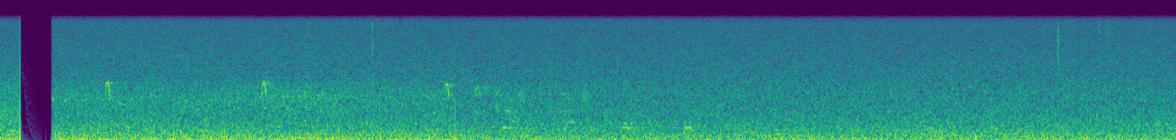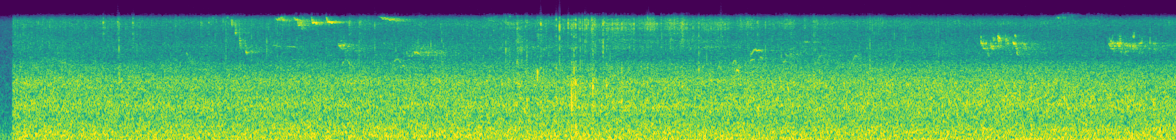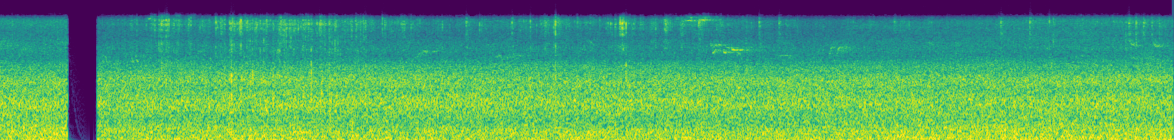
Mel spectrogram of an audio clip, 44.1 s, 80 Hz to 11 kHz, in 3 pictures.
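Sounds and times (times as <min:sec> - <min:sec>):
steady outdoor hiss: 0:00.0 - 0:44.0
faint bird chirps: 0:05.5 - 0:07.9.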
